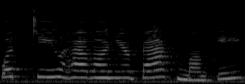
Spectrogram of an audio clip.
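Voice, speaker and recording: A squeaky, high-pitched put-on character voice at a fairly slow pace, with clear background noise. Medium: read story.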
